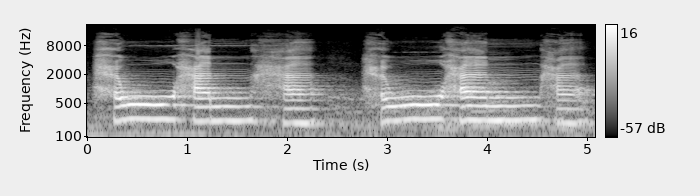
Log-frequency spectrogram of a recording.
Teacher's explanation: Jadi ketika bertemu dengan huruf-huruf halq itu dibaca betul-betul tidak mendengung panjang ya. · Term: idhar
